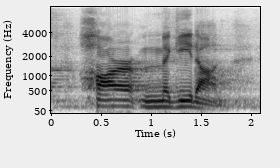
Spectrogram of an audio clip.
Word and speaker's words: Har Megiddon: Armageddon is derived from the original Hebrew word pronounced Har Megiddon, and so it has to do with this valley of Megiddo.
